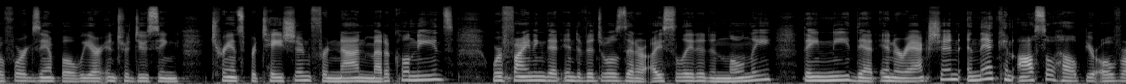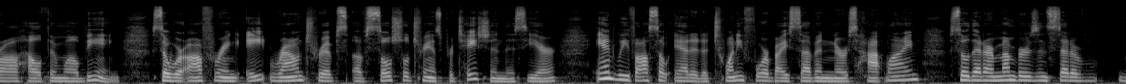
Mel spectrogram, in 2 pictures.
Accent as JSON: {"language": "English", "town": "Buffalo", "region": "New York", "country": "United States", "tie": "born or raised there"}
